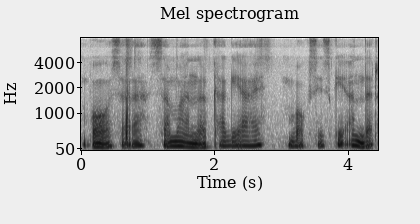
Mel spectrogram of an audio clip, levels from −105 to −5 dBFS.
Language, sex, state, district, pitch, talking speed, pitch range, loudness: Hindi, male, Himachal Pradesh, Shimla, 120 Hz, 120 wpm, 95-130 Hz, -19 LUFS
